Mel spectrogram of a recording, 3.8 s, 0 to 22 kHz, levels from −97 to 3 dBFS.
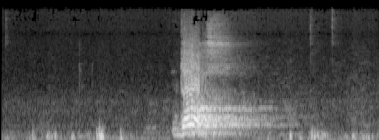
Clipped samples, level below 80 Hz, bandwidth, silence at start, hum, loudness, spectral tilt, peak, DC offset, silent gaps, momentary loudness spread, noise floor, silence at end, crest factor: under 0.1%; -38 dBFS; 16 kHz; 0.5 s; none; -12 LUFS; -4.5 dB/octave; 0 dBFS; under 0.1%; none; 26 LU; -43 dBFS; 0.2 s; 16 dB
